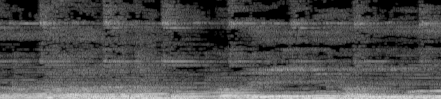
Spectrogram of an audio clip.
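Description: Indian devotional song: a singer's voice gliding through a melodic line over steady, held drone tones.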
